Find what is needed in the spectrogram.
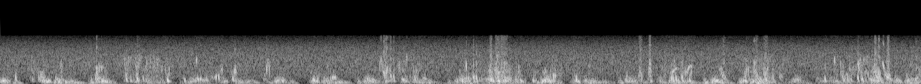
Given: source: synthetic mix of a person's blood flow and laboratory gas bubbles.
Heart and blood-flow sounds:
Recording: Doppler ultrasound of blood flow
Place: precordium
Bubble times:
0.12-0.22 s: bubbles
0.28-0.48 s: bubbles
0.93-1.09 s: bubbles
1.20-1.73 s: bubbles
1.82-1.89 s: bubbles
1.93-2.26 s: bubbles
2.30-2.40 s: bubbles
2.62-2.74 s: bubbles
3.09-3.23 s: bubbles
3.28-3.41 s: bubbles
3.76-4.29 s: bubbles
4.57-5.27 s: bubbles
5.30-5.63 s: bubbles
5.71-5.83 s: bubbles
6.24-6.56 s: bubbles
6.62-6.96 s: bubbles
7.18-7.29 s: bubbles
7.41-7.86 s: bubbles
8.17-8.96 s: bubbles
9.13-9.21 s: bubbles
From the record:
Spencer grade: 3 (all of the cardiac periods contain showers or single bubble signals, but not dominating or overriding the cardiac motion signals)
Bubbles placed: anywhere in the cardiac cycle

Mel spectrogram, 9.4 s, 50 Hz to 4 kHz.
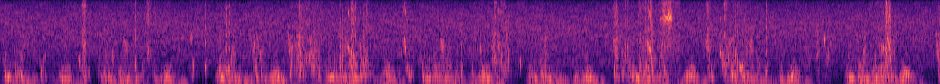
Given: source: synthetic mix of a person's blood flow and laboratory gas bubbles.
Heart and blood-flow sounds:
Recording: Doppler ultrasound of blood flow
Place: precordium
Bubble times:
0.01-0.26 s: bubbles
0.38-0.49 s: bubbles
0.74-1.16 s: bubbles
1.24-1.52 s: bubbles
1.88-1.97 s: bubbles
2.01-2.10 s: bubbles
2.16-2.35 s: bubbles
2.49-2.66 s: bubbles
2.83-3.75 s: bubbles
3.98-4.14 s: bubbles
4.17-4.65 s: bubbles
4.73-5.12 s: bubbles
5.16-5.25 s: bubbles
6.10-6.81 s: bubbles
7.04-7.71 s: bubbles
8.21-8.34 s: bubbles
8.59-8.98 s: bubbles
9.33-9.41 s: bubbles
From the record:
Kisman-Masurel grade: 342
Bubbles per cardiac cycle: rolling drumbeat, 9 or more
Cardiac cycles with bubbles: 100%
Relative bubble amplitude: moderate (0.250 to 0.450)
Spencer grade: 3 (all of the cardiac periods contain showers or single bubble signals, but not dominating or overriding the cardiac motion signals)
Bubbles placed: only in the low amplitude regions of the cardiac cycle

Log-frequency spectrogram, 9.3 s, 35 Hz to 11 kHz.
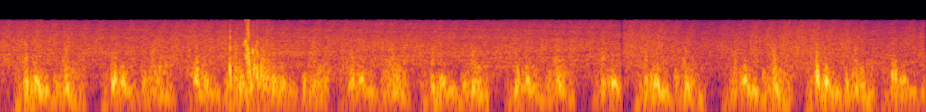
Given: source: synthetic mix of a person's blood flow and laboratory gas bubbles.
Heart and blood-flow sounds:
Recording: Doppler ultrasound of blood flow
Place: precordium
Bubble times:
2.28-2.75 s: bubbles
From the record:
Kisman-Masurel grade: 212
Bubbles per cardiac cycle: several, 3 to 8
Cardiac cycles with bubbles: 1 to 10%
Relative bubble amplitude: moderate (0.250 to 0.450)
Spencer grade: 1 (occasional bubble signal discernible with the cardiac motion signal, with majority of cardiac periods free of bubbles)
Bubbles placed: anywhere in the cardiac cycle

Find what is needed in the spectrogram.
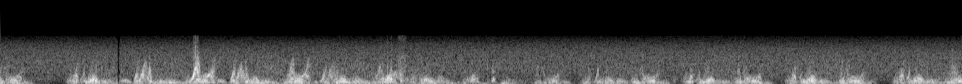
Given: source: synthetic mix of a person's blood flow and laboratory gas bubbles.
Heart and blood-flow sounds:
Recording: Doppler ultrasound of blood flow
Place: precordium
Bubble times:
3.97-4.07 s: bubbles
4.91-4.96 s: bubbles
From the record:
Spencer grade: 1 (occasional bubble signal discernible with the cardiac motion signal, with majority of cardiac periods free of bubbles)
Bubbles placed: only in the low amplitude regions of the cardiac cycle

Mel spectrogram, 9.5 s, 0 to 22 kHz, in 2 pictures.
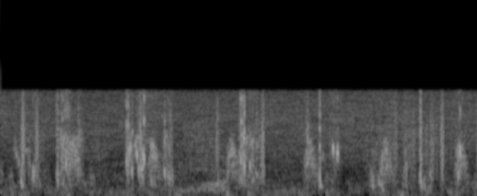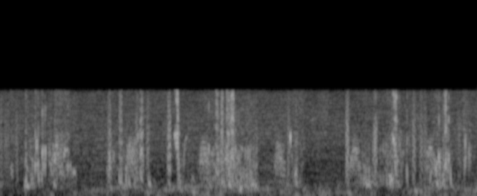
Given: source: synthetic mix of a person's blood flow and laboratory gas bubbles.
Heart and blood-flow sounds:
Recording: Doppler ultrasound of blood flow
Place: subclavian vein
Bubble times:
0.11-0.50 s: bubbles
0.54-0.85 s: bubbles
1.23-1.76 s: bubbles
2.37-2.65 s: bubbles
3.18-3.25 s: bubbles
3.29-3.42 s: bubbles
3.67-3.86 s: bubbles
4.02-4.09 s: bubbles
4.15-4.34 s: bubbles
4.54-4.64 s: bubbles
4.86-4.92 s: bubbles
4.97-5.54 s: bubbles
5.82-6.35 s: bubbles
6.49-6.64 s: bubbles
6.75-7.38 s: bubbles
7.63-7.81 s: bubbles
8.37-8.88 s: bubbles
9.04-9.32 s: bubbles
9.38-9.52 s: bubbles
From the record:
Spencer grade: 3 (all of the cardiac periods contain showers or single bubble signals, but not dominating or overriding the cardiac motion signals)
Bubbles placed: anywhere in the cardiac cycle

